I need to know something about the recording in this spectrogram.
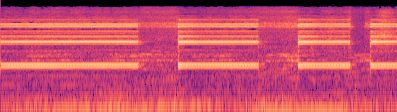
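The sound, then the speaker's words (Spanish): A loud, harsh emergency alert tone blares from a mobile phone at home in repeated bursts with short gaps between them, steady and piercing, with a low rumble underneath and no talking; the alarm signals a crisis with war drawing closer. “La alarma indica que hemos entrado en un escenario de crisis en el que la guerra está cada vez más cerca.”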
